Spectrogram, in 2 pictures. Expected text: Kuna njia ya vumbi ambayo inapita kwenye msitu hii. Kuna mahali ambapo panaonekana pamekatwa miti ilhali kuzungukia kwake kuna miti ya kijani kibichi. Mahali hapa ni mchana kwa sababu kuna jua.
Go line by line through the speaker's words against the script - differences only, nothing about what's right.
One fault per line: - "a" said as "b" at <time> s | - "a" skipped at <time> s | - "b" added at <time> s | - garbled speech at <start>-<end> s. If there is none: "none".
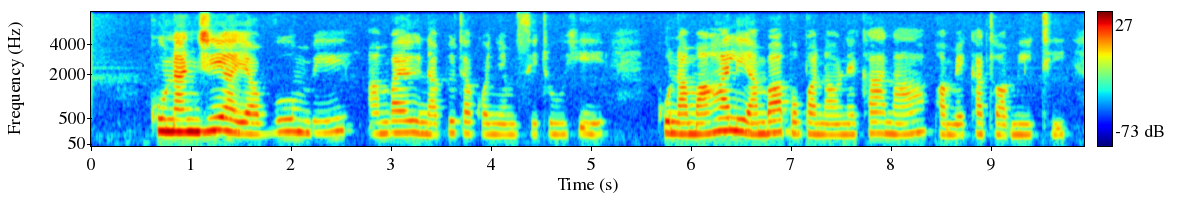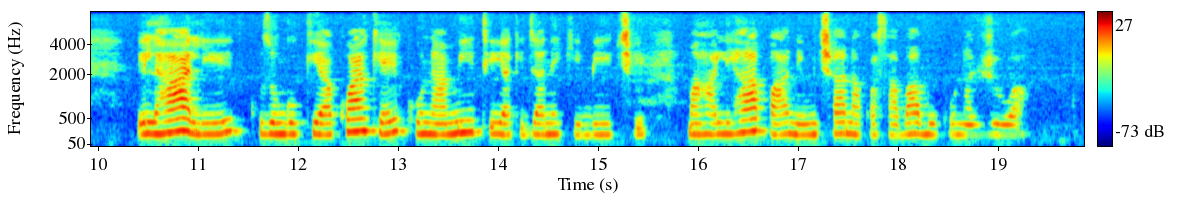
none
